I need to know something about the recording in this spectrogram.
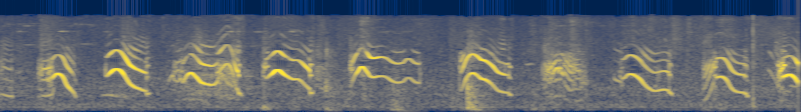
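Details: Seven-day-old English Cocker Spaniel puppies crying steadily, roughly a hundred short arching squeals per minute, each rising then dropping in pitch, fairly irregular spacing, with light rustling underneath.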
